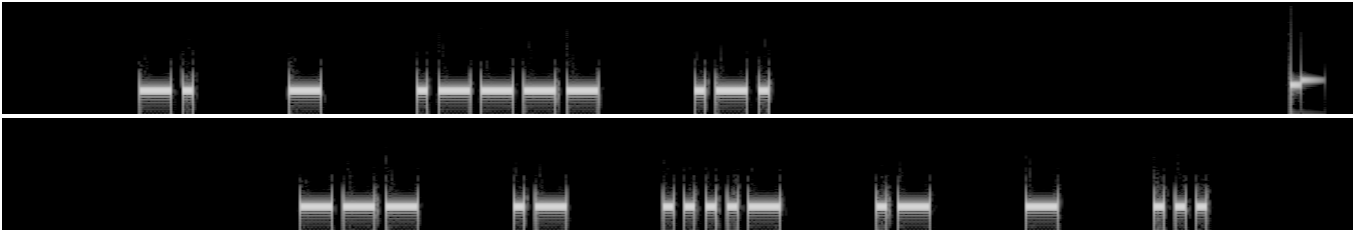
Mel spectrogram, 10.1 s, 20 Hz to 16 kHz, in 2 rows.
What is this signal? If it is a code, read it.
Morse code, heard as a keyed tone, about 30 wpm, spaced as for 17 wpm, 700 Hz. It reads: NT1R OA4ATS
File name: Lesson 14g - Number 2 - Call Signs 30wpm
